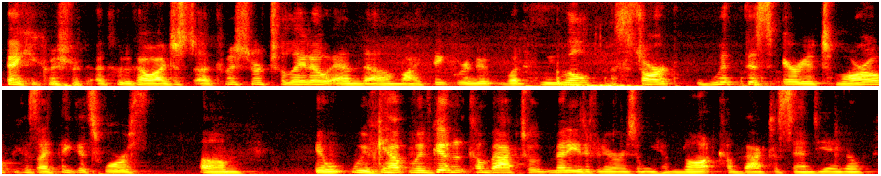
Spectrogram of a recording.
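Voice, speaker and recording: A woman's voice: low-pitched, steady tone, breathy edge, rough recording. Woman chair moving speakers along. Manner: brisk, managing speakers and time. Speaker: meeting chair. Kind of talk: chairing a public meeting.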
